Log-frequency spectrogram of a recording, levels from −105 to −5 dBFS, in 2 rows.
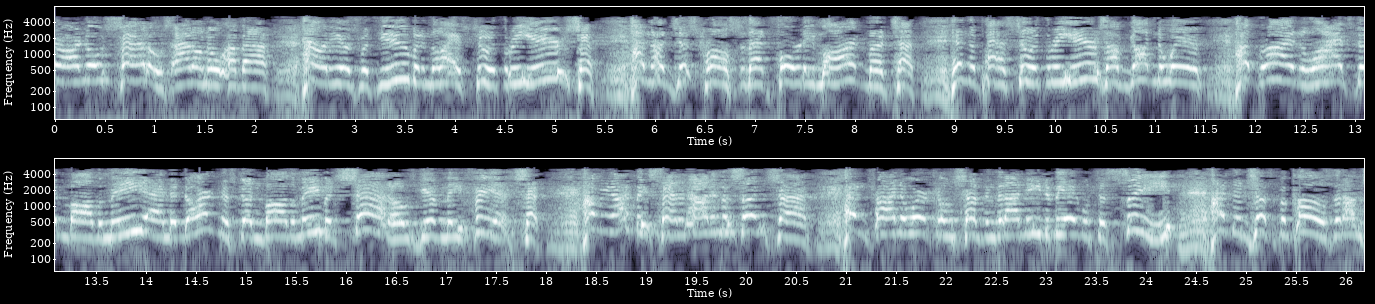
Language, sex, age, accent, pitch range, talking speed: English, male, 50-69, American, 265-310 Hz, 195 wpm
